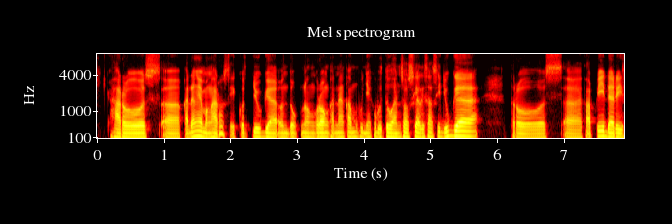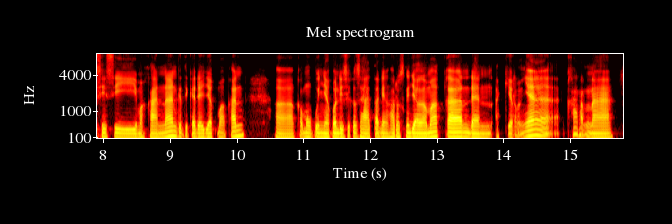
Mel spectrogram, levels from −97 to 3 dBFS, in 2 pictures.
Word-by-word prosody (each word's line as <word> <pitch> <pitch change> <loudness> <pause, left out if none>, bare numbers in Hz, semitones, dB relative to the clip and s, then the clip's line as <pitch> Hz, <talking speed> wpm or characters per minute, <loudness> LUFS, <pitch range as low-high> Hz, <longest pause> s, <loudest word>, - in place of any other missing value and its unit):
harus, 105 -1 +2
eee, 100 -1 -1
kadang 120 +5 +1
emang 110 -5 +2
harus 200 - -1
ikut 110 0 -6
juga 115 -2 +1
untuk 105 -1 -3
nongkrong, 110 0 +1
karena 110 0 -2
kamu 115 0 -2
punya 105 -2 -2
kebutuhan 110 -2 +1
sosialisasi 115 +1 0
juga. 130 +1 +5 0.5
Terus, 100 -1 -2
eee, 100 -1 -2
tapi 135 +6 +1
dari 105 -5 +3
sisi 105 -2 -2
makanan, 105 +6 0
ketika 115 -2 -5
diajak 105 -1 -1
makan, 130 +7 -3 0.4
eee, 100 -2 -2
kamu 110 0 -4
punya 105 0 -1
kondisi 105 0 0
kesehatan 105 -1 -3
yang 105 - -5
harus 105 +1 -2
ngejaga 105 -1 +2
makan, 120 -1 +3
dan 100 0 0
akhirnya 140 +9 0 0.2
karena, 105 - -2
110 Hz, 135 wpm, -24 LUFS, 105-115 Hz, 0.5 s, juga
